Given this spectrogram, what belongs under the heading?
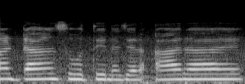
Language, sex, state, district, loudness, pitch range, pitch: Hindi, female, Bihar, Kaimur, -14 LUFS, 230-240 Hz, 240 Hz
